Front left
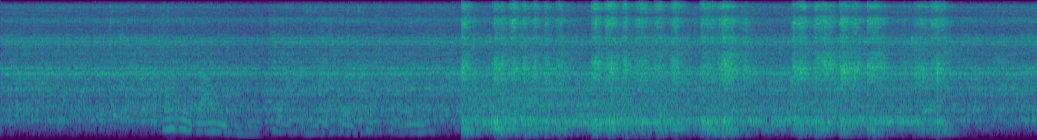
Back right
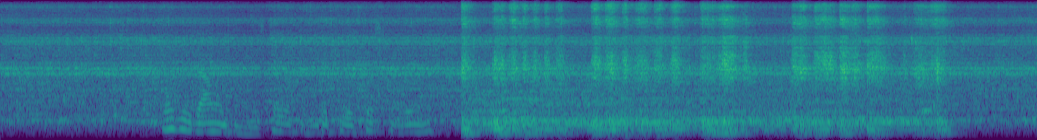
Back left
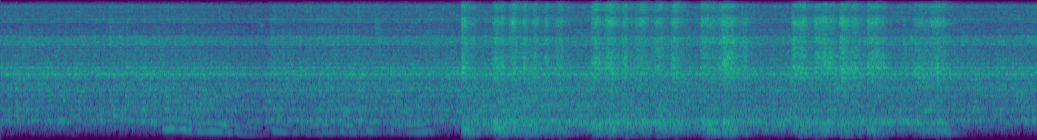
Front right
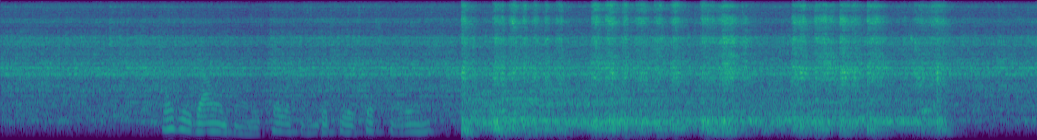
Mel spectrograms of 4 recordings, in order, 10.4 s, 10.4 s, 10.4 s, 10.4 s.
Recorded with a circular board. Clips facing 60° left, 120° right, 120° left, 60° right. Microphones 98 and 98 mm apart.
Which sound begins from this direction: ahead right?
A man speaking, at 1.6 s.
